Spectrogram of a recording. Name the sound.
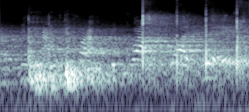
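hands clapping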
